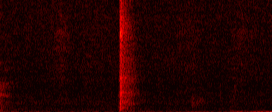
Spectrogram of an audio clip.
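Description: A single sharp click about a second in, over low room noise.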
